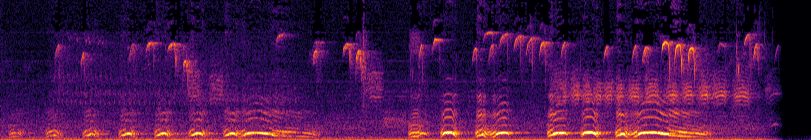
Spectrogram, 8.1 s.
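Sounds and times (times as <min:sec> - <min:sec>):
Barred Owl hooting: 0:00.0 - 0:07.8.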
